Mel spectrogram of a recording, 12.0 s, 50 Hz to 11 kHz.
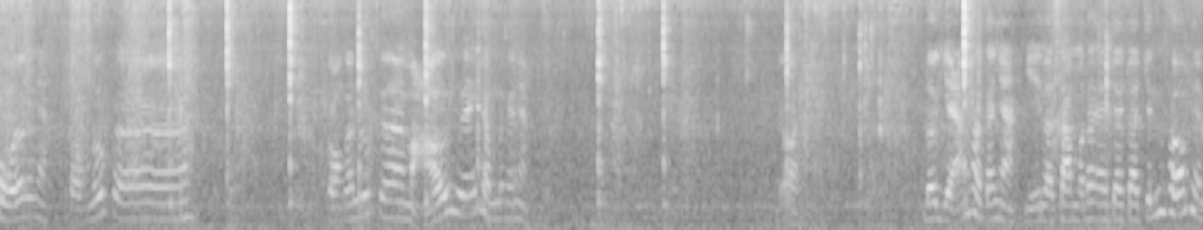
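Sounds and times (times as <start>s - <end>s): food sizzling in a frying pan: 0.0s - 12.0s
chopsticks clicking against pan: 0.7s - 5.2s, 5.8s - 12.0s.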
